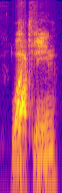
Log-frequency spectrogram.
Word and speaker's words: Joaquin: Joaquin.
